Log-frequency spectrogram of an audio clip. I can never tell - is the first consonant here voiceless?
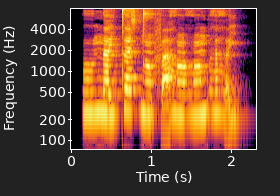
no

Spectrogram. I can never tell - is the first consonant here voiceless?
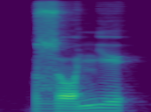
no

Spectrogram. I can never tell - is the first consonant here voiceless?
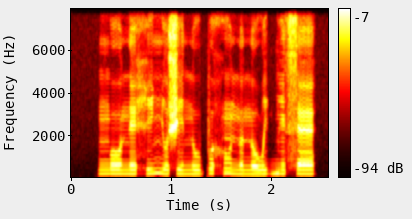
no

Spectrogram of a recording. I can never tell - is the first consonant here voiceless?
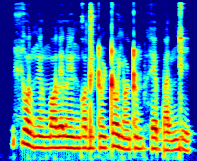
yes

